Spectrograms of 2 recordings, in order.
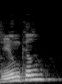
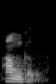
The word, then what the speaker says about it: uncle: It's not yuncle, it's uncle. It's not looking, it's lucky.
